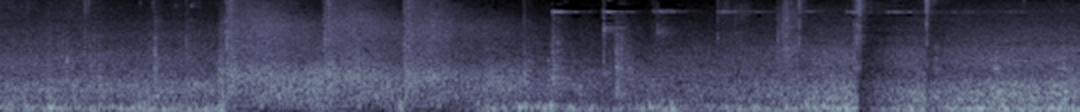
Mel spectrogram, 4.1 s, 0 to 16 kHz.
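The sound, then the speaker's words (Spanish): Three sharp gunshots from a .380 pistol crack out in quick succession over a constant, noisy hiss, each one a loud, abrupt burst with no one speaking. “Las armas se disparan siempre tres balazos.”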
